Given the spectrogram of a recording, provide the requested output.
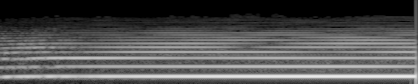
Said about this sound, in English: Fire Chief Chris Kazian is making do with an old emergency siren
